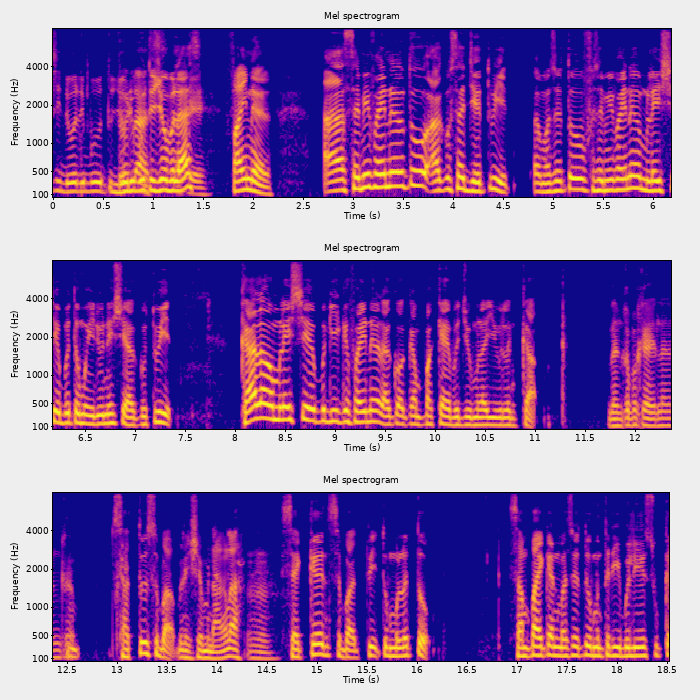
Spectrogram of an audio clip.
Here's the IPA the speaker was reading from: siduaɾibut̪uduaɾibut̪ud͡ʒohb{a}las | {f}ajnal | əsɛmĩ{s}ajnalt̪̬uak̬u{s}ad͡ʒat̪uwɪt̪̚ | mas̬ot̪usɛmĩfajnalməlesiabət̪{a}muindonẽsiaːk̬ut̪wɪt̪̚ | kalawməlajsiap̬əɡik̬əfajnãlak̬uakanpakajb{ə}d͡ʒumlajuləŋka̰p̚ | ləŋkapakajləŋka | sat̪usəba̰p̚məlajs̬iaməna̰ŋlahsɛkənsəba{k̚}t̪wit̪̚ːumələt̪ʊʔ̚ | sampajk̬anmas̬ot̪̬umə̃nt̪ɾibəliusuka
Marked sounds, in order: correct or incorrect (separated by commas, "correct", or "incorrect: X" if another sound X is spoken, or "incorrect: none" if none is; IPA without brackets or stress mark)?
incorrect: ə, correct, incorrect: f, correct, incorrect: ə, correct, incorrect: p̚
